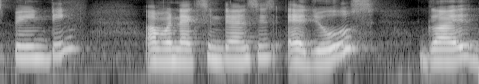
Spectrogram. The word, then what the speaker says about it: ellos: Our next sentence is ellos. Guys, double L is pronounced as J in Spanish, so it is pronounced as ellos.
